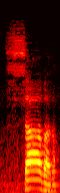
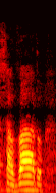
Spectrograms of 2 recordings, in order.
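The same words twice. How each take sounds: First: The stress is on the third-to-last syllable. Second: The stress is on the second-to-last syllable. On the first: The speaker calls it right. "nosotros pronunciamos sábado" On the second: The speaker calls it wrong. "tiene que sonar como palabra grave y pronunciarla sábado"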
